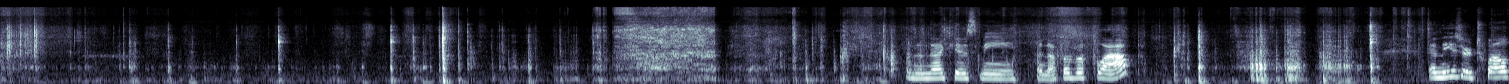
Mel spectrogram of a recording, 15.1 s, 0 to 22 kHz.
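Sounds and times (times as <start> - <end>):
paper rustling: 7.7 - 11.9.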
